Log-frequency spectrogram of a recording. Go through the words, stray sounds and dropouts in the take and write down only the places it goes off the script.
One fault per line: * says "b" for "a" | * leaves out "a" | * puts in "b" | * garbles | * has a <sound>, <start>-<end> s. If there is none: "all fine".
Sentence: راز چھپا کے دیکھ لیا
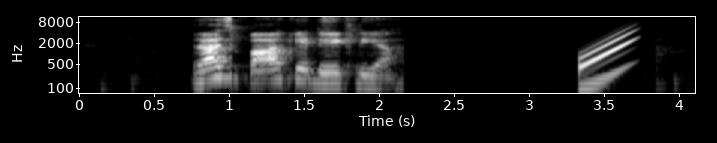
* has a chirp, 3.3-3.8 s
